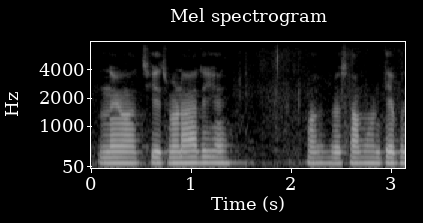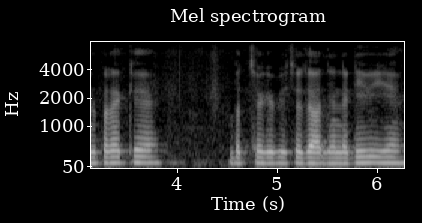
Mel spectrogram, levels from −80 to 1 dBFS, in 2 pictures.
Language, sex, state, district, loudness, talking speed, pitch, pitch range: Marwari, male, Rajasthan, Nagaur, -30 LUFS, 170 wpm, 135 Hz, 130-140 Hz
